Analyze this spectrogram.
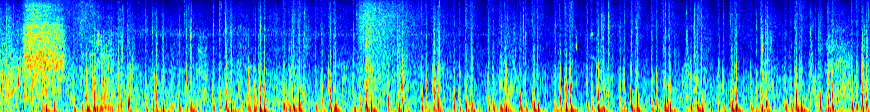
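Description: A horse's hooves thud rhythmically on soft ground.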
